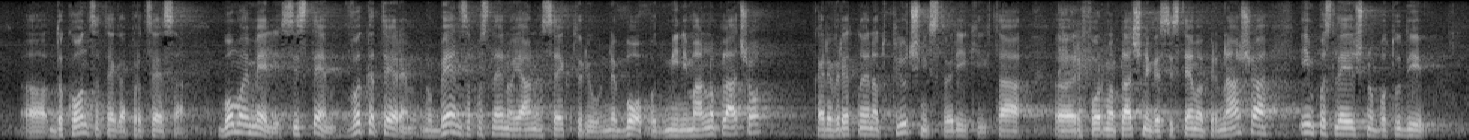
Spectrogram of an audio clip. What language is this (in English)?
Slovenian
